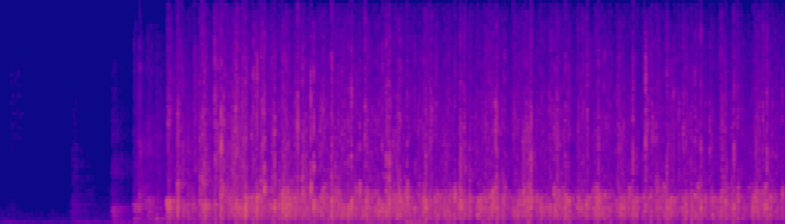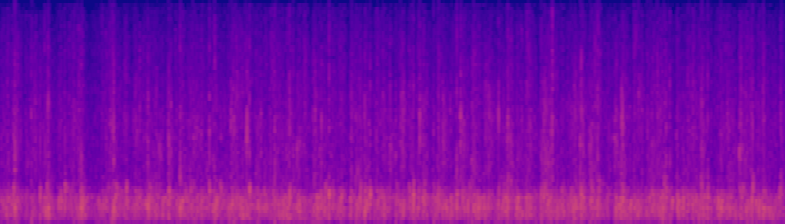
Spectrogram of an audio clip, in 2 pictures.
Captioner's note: applause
